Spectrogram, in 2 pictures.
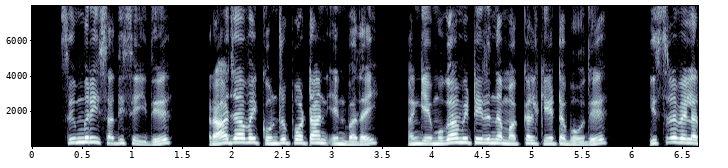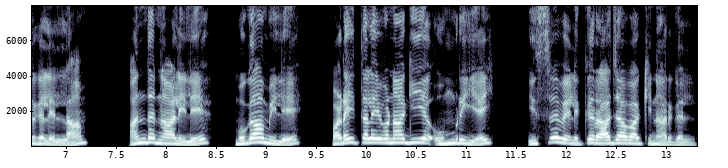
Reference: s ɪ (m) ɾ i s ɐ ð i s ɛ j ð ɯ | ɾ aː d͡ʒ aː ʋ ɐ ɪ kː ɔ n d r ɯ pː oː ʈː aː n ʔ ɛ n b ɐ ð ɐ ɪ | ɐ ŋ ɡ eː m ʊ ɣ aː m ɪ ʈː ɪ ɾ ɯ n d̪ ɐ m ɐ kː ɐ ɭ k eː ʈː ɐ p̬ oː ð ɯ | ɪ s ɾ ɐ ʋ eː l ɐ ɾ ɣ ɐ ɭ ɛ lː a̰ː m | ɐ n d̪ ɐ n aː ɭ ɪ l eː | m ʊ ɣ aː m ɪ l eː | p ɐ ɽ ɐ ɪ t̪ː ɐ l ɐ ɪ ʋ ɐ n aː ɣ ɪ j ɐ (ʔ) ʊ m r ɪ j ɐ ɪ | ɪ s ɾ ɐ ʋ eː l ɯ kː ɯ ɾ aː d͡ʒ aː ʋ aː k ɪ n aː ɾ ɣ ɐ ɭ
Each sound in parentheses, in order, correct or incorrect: correct, correct

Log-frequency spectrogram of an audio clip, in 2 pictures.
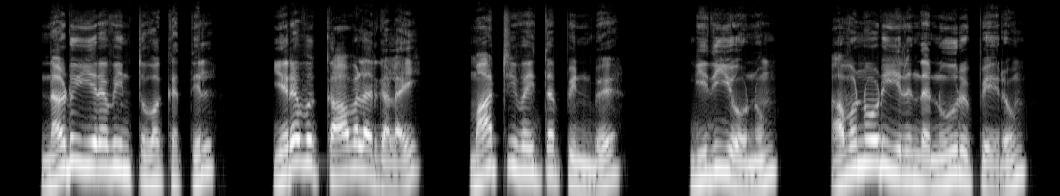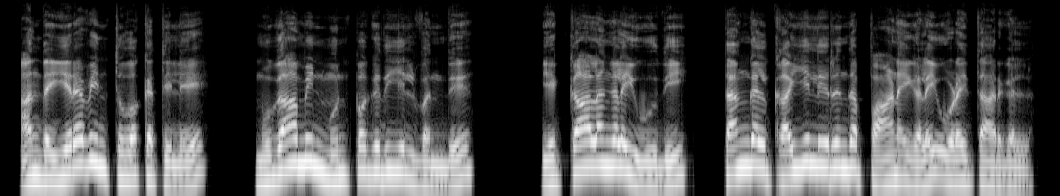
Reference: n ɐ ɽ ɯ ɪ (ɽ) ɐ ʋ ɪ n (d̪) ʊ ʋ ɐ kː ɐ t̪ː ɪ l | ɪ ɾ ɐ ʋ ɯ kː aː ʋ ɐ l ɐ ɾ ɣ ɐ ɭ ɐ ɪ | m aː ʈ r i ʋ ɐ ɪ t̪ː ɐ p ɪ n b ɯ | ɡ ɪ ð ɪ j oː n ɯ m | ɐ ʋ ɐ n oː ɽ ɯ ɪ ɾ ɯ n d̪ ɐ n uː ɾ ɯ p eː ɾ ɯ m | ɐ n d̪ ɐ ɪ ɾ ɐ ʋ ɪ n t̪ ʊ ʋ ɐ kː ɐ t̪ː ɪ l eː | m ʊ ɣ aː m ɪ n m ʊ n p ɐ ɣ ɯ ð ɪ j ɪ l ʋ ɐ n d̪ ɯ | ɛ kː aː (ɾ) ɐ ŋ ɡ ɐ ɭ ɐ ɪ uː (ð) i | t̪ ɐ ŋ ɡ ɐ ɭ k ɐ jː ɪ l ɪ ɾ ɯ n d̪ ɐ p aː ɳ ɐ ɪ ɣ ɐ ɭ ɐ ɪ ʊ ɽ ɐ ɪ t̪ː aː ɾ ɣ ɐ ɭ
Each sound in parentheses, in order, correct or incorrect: incorrect: ɾ, incorrect: t̪, incorrect: l, correct

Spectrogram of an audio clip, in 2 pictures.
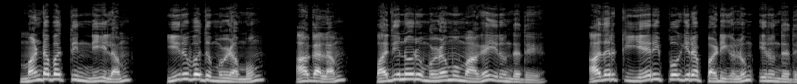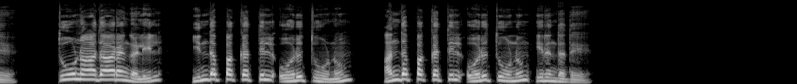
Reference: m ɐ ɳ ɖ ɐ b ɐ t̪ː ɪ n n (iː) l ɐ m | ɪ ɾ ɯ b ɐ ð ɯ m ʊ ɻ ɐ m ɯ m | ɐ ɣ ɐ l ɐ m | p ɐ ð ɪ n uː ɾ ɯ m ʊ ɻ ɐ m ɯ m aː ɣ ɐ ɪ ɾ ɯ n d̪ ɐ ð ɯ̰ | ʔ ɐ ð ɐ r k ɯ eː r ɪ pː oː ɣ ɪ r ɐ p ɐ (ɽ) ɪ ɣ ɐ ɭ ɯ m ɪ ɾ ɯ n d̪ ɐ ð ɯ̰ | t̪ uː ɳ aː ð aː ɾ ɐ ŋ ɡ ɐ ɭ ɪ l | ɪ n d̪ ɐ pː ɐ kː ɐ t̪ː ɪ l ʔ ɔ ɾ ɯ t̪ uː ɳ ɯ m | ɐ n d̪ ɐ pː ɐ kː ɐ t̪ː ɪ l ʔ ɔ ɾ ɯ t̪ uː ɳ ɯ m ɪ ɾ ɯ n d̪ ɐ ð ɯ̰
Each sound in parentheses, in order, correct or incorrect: correct, correct

